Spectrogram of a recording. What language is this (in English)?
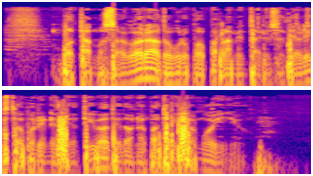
Galician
